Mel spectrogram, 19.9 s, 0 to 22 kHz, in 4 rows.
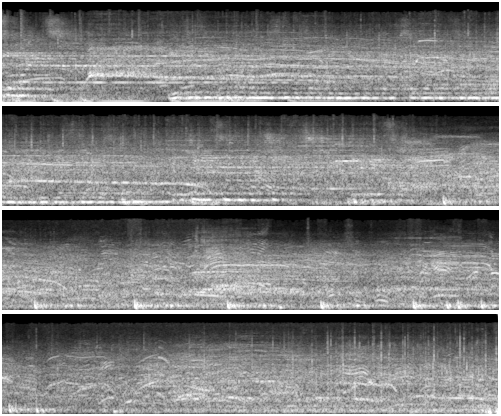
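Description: A crowd of about 2,000 WSV fans at the Stadion am Zoo roars and chants continuously during a Saturday Regionalliga football match, with sustained singing tones early on, then a dense wash of shouting, clapping and cheering that stays loud throughout.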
